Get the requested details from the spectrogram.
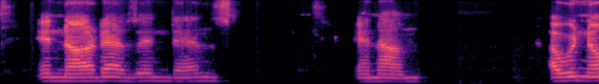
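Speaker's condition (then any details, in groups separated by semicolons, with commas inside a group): Toxic leukoencephalopathy, locked-in syndrome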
